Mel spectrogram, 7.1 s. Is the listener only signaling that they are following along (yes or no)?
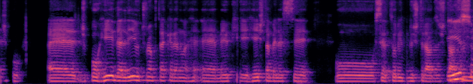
no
